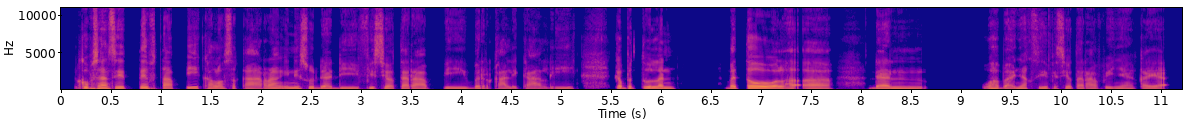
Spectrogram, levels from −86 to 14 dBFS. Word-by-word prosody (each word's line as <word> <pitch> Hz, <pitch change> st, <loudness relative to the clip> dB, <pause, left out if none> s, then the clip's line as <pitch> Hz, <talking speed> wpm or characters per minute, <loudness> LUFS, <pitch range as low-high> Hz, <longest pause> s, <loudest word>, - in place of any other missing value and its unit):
Cukup 185 Hz, -5 st, +3 dB
sensitif 160 Hz, +2 st, +3 dB
tapi 160 Hz, +7 st, -1 dB
kalau 135 Hz, -8 st, -2 dB
sekarang, 110 Hz, +3 st, -1 dB
ini 135 Hz, -, +1 dB
sudah 105 Hz, -, 0 dB
di 90 Hz, 0 st, -3 dB
fisioterapi 95 Hz, -1 st, -2 dB
berkali-kali, 85 Hz, -, -6 dB, 0.4 s
kebetulan 105 Hz, +4 st, +2 dB, 0.6 s
betul 115 Hz, -4 st, +7 dB
heeh 95 Hz, -3 st, 0 dB, 0.4 s
dan, 95 Hz, -1 st, +1 dB, 0.7 s
wah 130 Hz, +1 st, +2 dB
banyak 95 Hz, +5 st, -2 dB
sih 100 Hz, -1 st, -3 dB
fisioterapinya, 90 Hz, -1 st, -5 dB
kayak 90 Hz, -2 st, -3 dB
100 Hz, 100 wpm, -26 LUFS, 90-120 Hz, 0.7 s, betul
